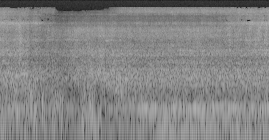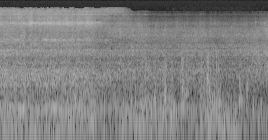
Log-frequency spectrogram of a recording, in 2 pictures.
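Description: Container freight train rolling past at close range: the steady rumble and rattle of its flat wagons' wheels on the rails, with a few sharp clicks near the end.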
